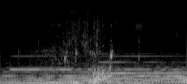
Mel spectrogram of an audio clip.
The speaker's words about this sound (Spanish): Lo último que me esperaba era estar con los pies en el agua en medio del desierto.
